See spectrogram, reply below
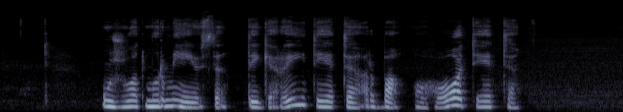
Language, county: Lithuanian, Kaunas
